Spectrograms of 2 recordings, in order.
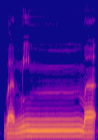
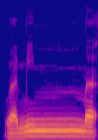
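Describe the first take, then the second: The two takes are said the same way.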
